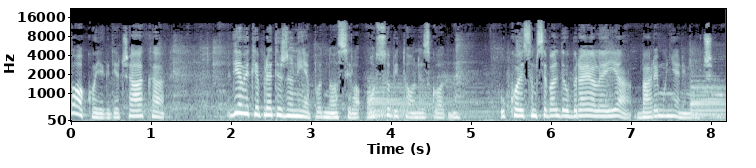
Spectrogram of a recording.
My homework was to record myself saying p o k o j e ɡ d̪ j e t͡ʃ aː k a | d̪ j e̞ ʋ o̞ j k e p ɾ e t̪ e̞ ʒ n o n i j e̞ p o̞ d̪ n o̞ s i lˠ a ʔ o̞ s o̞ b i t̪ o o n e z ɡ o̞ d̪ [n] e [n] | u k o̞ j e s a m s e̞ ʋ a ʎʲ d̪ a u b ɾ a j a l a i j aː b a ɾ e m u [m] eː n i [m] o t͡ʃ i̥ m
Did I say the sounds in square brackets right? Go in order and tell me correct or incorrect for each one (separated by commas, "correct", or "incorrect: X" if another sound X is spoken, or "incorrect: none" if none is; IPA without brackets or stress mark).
correct, incorrect: none, incorrect: ɲ, correct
